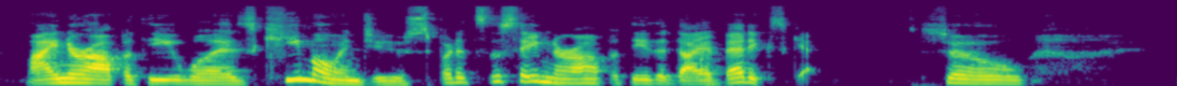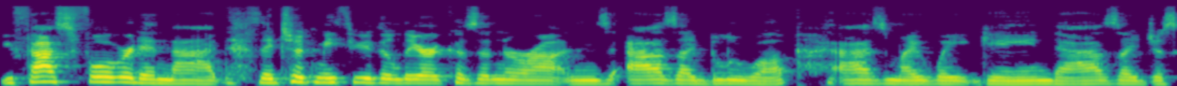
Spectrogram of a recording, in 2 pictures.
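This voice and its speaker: Her pitch is fairly low and varies in an ordinary way. The woman is recorded very cleanly against a silent background. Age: 50s. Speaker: health coach, cancer survivor. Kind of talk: interview testimony. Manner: fast.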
